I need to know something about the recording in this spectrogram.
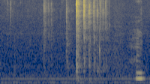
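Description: A quick cluster of sharp clicks and taps about a second in, over a faint steady hum, followed by a woman's voice starting near the end.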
